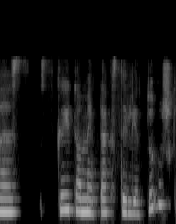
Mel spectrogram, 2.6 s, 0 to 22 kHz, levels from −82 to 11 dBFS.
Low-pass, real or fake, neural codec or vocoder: 7.2 kHz; fake; codec, 16 kHz, 2 kbps, X-Codec, WavLM features, trained on Multilingual LibriSpeech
